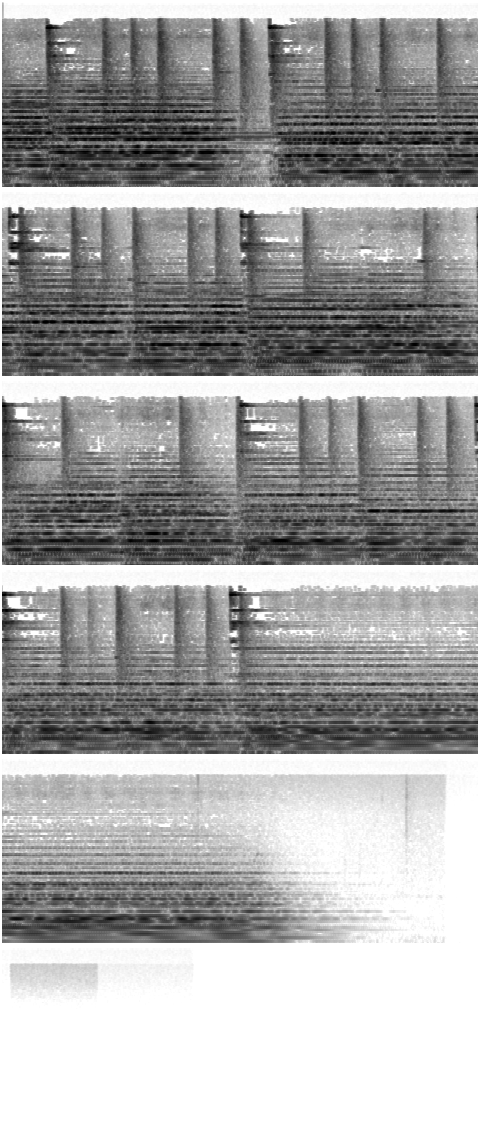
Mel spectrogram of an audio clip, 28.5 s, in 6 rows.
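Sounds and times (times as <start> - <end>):
Christmas carol: 0.0 - 22.6.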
